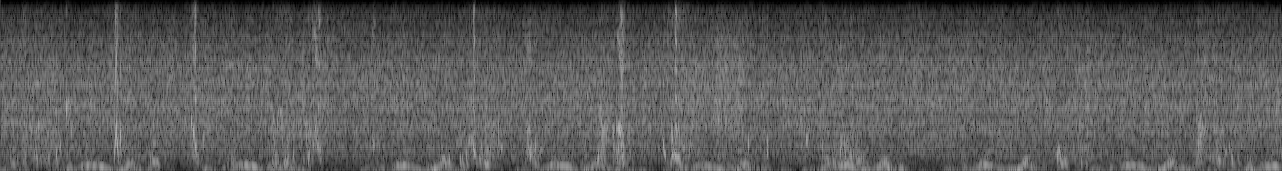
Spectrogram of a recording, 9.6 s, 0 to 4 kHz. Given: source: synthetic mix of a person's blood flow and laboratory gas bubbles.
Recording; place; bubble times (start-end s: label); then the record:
Doppler ultrasound of blood flow; precordium
0.00-0.58 s: bubbles
0.83-1.02 s: bubbles
1.10-1.23 s: bubbles
1.40-1.56 s: bubbles
1.67-1.78 s: bubbles
2.00-2.44 s: bubbles
2.78-2.86 s: bubbles
3.32-3.79 s: bubbles
3.91-4.10 s: bubbles
4.45-4.78 s: bubbles
4.93-5.21 s: bubbles
5.57-5.65 s: bubbles
5.72-5.79 s: bubbles
6.02-6.09 s: bubbles
6.14-6.53 s: bubbles
7.88-8.18 s: bubbles
8.94-9.44 s: bubbles
From the record:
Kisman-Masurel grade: 243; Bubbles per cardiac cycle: several, 3 to 8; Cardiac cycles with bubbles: 100%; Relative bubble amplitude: loud (0.450 to 0.775); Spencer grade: 3 (all of the cardiac periods contain showers or single bubble signals, but not dominating or overriding the cardiac motion signals); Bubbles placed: only in the low amplitude regions of the cardiac cycle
